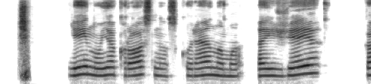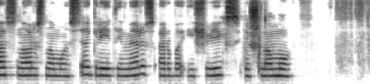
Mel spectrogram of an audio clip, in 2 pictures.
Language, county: Lithuanian, Vilnius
